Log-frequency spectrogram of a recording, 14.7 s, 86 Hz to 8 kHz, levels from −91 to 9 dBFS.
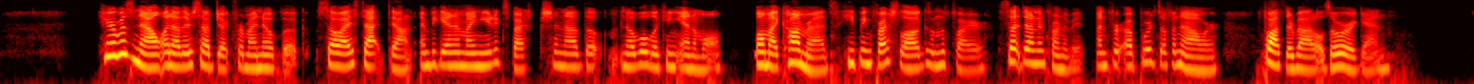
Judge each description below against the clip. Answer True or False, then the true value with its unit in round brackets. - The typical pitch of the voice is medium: False (230 Hz)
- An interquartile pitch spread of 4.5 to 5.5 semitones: False (3.4 semitones)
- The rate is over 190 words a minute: True (200 wpm)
